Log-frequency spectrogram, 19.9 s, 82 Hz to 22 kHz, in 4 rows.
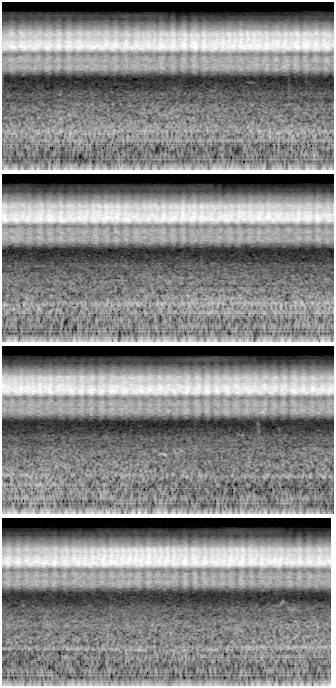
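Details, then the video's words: Twenty seconds of Croatian seaside cicadas in summer 2020: an intense, unchanging high-pitched buzzing chorus, steady in loudness, its fast pulsing texture running without any break. "Kroatien Zikaden und Meer"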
